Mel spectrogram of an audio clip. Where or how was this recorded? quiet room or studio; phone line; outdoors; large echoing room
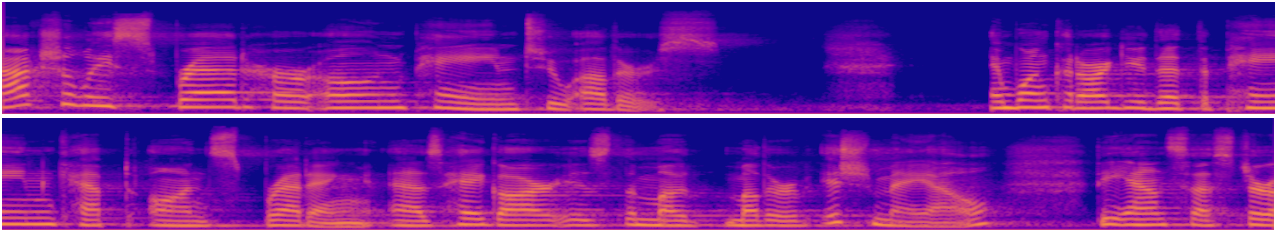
large echoing room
